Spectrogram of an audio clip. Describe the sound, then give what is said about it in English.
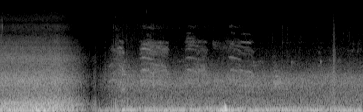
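Black-headed gulls give a run of harsh, squawking calls over a cricket ground in Saltaire, on a canal towpath's left-hand side, repeating over several seconds above a steady rush of wind and outdoor noise. “Some rather noisy black-headed gulls on my left-hand side now, which are inhabiting another cricket ground.”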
